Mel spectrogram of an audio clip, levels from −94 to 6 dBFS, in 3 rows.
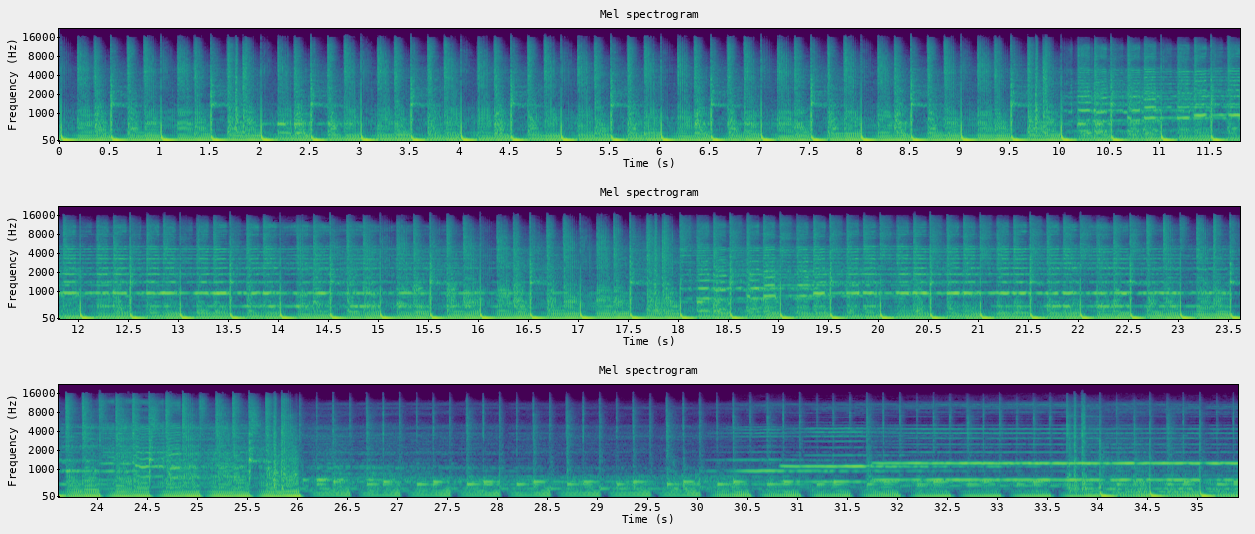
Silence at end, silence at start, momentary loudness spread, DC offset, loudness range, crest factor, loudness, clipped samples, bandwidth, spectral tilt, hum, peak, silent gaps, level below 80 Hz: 0 s; 0 s; 7 LU; under 0.1%; 5 LU; 12 dB; -17 LUFS; under 0.1%; 16 kHz; -4.5 dB/octave; none; -2 dBFS; none; -18 dBFS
